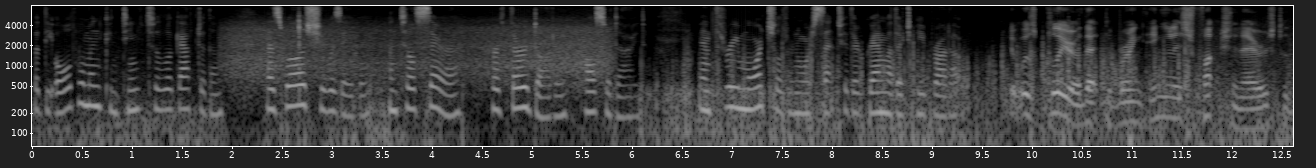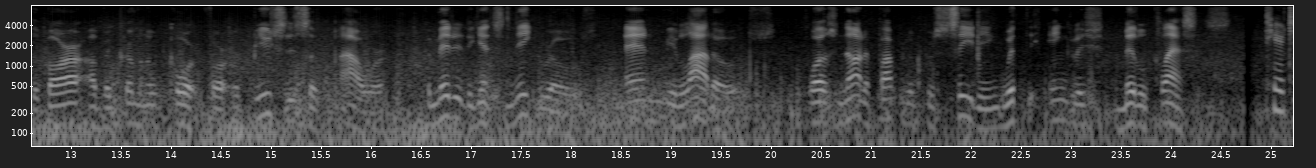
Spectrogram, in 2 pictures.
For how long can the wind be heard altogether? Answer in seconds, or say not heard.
25 s.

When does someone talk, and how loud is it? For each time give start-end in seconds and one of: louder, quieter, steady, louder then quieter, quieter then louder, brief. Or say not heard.
0.0-25.1 steady.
